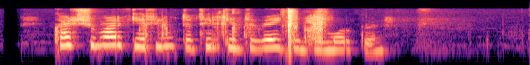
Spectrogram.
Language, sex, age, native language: Icelandic, female, 11, Icelandic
